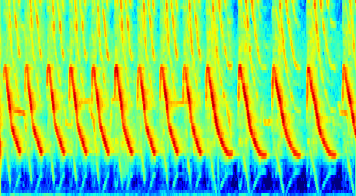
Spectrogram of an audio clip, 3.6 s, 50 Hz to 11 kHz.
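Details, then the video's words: Canary repeating a loud down-slurred whistled note about one and a half times per second, steady and rhythmic, from a long song meant to train other birds. "Kicau Burung Kenari 144 II LUAR BIASA GACOR PANJANG Cocok untuk Masteran"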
